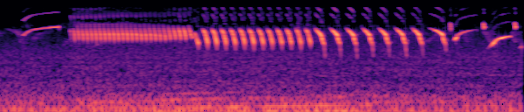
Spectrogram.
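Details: 'Incarte' song of a Belgian canary for warming up canaries: upslurred whistles, a sustained buzzy trill around two seconds long, then a slower series of clear downward-sweeping notes repeated about twice per second.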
